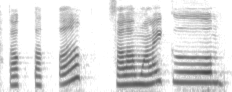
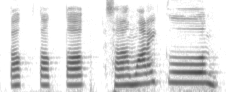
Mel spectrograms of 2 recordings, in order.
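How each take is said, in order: The two takes are said the same way.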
